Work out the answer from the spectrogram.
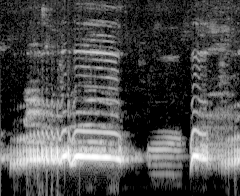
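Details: A local Barbary dove gives a lure call meant to draw replies from other doves: a deep rolling coo swelling into a sustained tone, a brief softer note, then another coo beginning.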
